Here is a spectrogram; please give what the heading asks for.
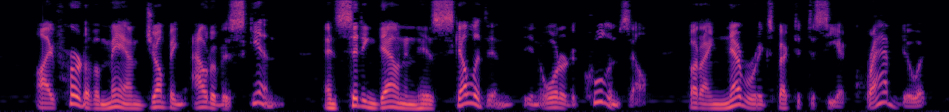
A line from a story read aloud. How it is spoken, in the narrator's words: exclaimed Peterkin, drawing a long breath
